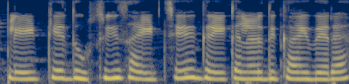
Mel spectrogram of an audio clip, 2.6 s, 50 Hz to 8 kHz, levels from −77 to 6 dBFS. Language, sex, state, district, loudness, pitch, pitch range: Hindi, female, Bihar, Gaya, -13 LUFS, 250 Hz, 240-270 Hz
